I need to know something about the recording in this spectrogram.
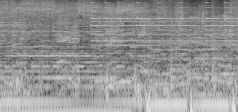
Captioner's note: bell dings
